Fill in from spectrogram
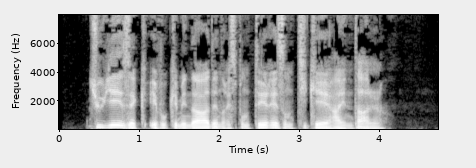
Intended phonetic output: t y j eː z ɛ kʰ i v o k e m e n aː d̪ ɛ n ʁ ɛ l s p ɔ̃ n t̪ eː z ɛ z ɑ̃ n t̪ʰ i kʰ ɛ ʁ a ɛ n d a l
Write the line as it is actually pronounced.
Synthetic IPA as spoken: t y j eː z ɛ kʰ e v o k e m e n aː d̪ ɛ n ʁ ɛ s p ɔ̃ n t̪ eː ʁ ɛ z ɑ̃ n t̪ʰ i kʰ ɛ ʁ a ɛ n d a l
